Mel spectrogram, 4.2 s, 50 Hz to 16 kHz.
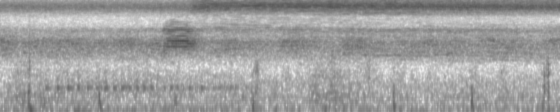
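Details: Crowds of cicadas calling near Seonbawi on a hot, clear 1 August 2023 during a walk; a continuous piercing buzz swells slightly louder after the first second, with scattered footstep clicks and a faint brief tone early on.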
